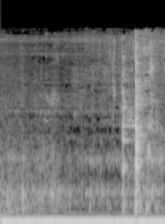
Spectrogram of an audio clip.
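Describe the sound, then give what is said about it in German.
Sauce being tossed and warmed in a frying pan with butter or olive oil: a steady, soft sizzling hiss with faint scraping, broken by two or three brief metallic clinks toward the end. No one speaks. “Die andere Möglichkeit ist, das äh, mit was, was wollte ich sagen, mit ähm, Butter oder Olivenöl in der Pfanne anzuschwenken und warm zu machen.”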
